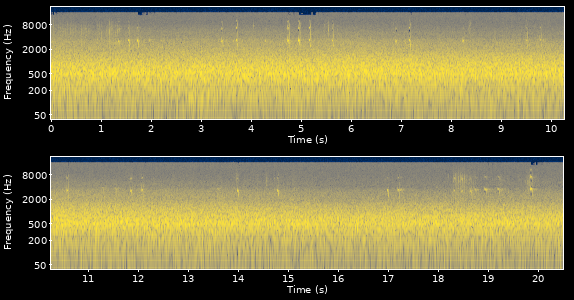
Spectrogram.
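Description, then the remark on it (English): Many birds call over a steady, hissing background, with short high-pitched chirps scattered throughout and occasional clustered bursts. No one speaks. “A lot of birds here.”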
